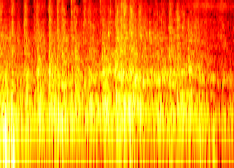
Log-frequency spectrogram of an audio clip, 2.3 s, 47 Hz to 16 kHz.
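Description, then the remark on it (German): A heavy vehicle of at least 5 tonnes overtakes, its deep engine rumble and road roar holding steady and loud for a couple of seconds, with no voices. “Wir werden jetzt von einem mindestens 5 Tonnen schweren Fahrzeug überholt.”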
